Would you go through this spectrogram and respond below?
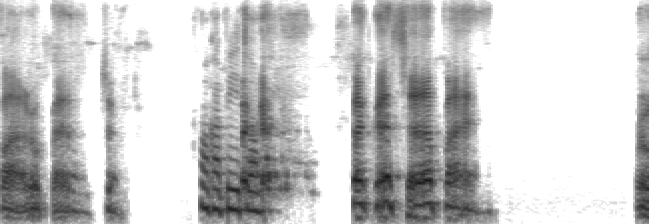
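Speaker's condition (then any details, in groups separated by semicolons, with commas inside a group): Amyotrophic lateral sclerosis; still speaks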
